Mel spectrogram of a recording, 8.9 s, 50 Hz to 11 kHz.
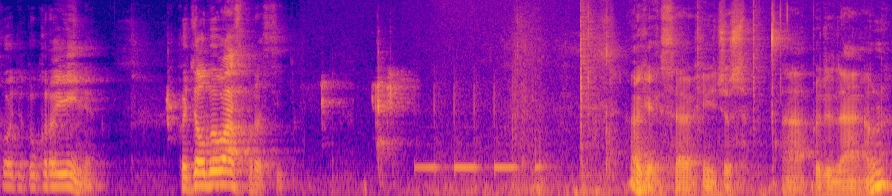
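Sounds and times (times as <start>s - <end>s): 
speech: 0.0s - 1.1s, 1.8s - 3.0s, 6.3s - 8.9s
low beeps of iPhone call hung up: 4.1s - 5.5s.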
